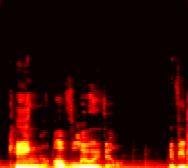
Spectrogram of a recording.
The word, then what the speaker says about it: Louisville: telling me it's pronounced Louisville um fine but it's named after King Louis XVI so I'm going to call it Louisville after the person it's named after thank you very much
